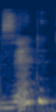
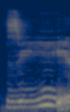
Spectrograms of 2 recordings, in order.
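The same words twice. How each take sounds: First: The letter is pronounced zed, British style. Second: The letter is pronounced zee, American style. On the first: This is the form the class aims for. The speaker calls it right. "instead of Z" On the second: This is the American way, not the target. The speaker calls it wrong. "as they say Z in most of the alphabet songs"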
